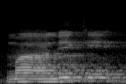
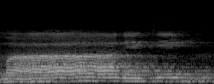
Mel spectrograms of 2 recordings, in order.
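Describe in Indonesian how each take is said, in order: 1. Vokalnya hanya ditahan dua ketukan. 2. Vokalnya dipanjangkan terlalu lama. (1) "Maliki dua harakat saja" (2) "enggak boleh maliki panjangan"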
